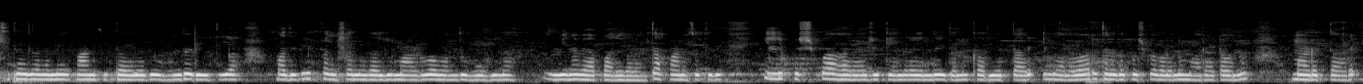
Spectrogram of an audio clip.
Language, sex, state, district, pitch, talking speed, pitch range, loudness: Kannada, female, Karnataka, Belgaum, 225 Hz, 110 wpm, 215-230 Hz, -14 LUFS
